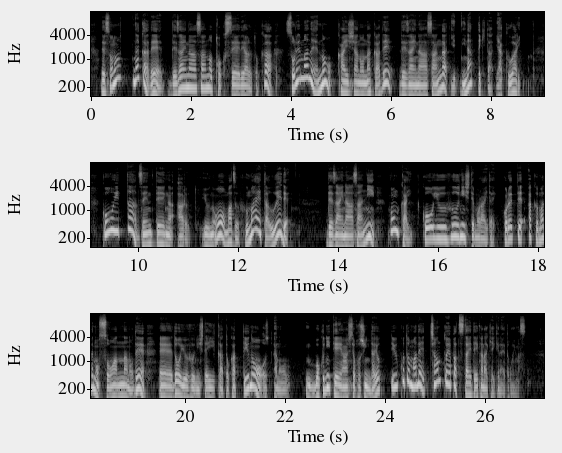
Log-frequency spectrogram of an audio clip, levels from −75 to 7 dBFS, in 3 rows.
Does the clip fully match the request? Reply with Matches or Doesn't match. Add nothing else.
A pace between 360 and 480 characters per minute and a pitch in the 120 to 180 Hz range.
Matches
